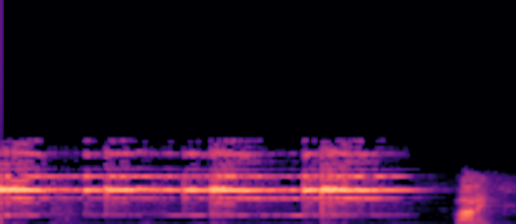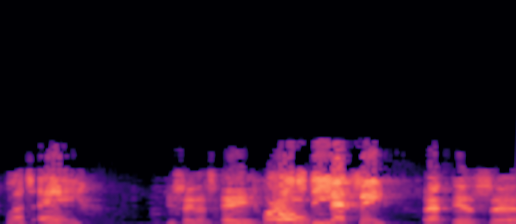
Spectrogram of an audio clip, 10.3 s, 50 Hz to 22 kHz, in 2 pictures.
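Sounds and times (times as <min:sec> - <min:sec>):
bright street handbell ringing at Christmas time: 0:00.0 - 0:04.3
speech: 0:04.6 - 0:06.1, 0:06.8 - 0:10.3.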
